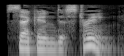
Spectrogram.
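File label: "second-string", British English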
